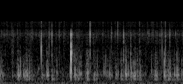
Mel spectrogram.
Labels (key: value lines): label: biophony, sea urchins (Echinidae)
recorder: SoundTrap 600 or HydroMoth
